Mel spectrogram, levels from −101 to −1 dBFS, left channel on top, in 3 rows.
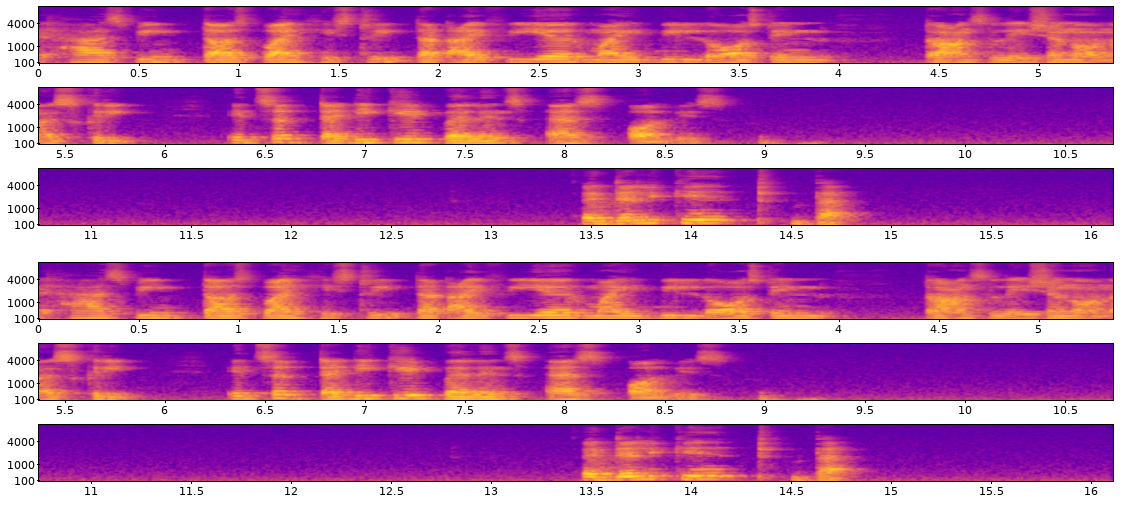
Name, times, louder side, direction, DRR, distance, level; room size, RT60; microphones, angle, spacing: voice 1, 0.0-4.0 4.4-5.8 6.3-8.8, left 1 dB, 5° right, -2 dB, 1.1 m, -20 dB
voice 2, 13.5-14.7, equal, 25° left, -5 dB, 0.8 m, -18 dB
2.5 x 2.3 x 2.7 m, 0.27 s
head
